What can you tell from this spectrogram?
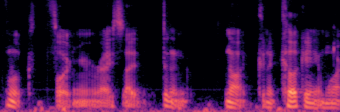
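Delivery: low unvoiced drunk mumble; murmured. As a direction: grumble it under your breath, defeated. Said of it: "I just kinda murmured".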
